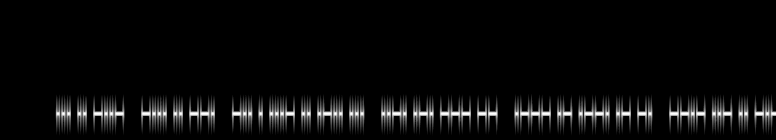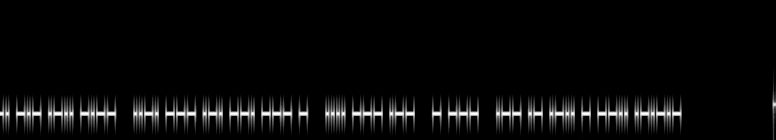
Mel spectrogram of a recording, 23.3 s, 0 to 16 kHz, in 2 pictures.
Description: Morse code, heard as a keyed tone, about 30 wpm, 700 Hz. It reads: SIX BIG DEVILS FROM JAPAN QUICKLY FORGOT HOW TO WALTZ.
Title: Pangram Challenge v2 - 30wpm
